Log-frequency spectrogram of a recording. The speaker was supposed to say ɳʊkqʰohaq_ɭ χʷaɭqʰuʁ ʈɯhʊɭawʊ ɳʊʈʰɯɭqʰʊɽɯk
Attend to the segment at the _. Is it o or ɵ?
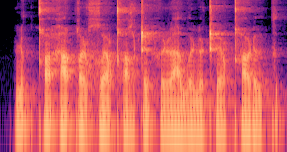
ɵ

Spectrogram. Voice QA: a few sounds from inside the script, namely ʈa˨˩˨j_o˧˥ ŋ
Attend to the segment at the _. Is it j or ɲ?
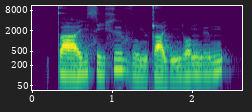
ɲ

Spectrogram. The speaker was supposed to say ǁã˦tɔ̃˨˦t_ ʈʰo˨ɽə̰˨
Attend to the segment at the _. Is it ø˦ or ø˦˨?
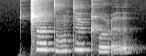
ø˦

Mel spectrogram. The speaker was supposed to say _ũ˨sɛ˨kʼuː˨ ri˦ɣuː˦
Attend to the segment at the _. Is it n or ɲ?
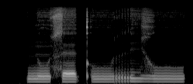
n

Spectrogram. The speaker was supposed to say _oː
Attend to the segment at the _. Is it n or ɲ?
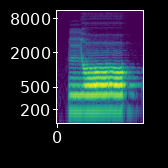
ɲ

